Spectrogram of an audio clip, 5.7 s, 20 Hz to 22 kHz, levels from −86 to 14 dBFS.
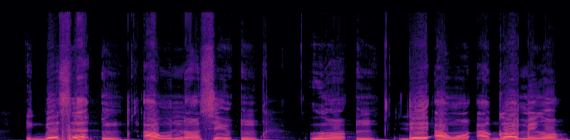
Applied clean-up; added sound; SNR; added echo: none; none; none; none.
